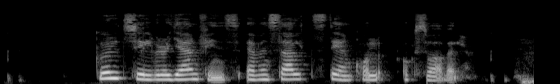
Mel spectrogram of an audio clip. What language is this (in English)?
Swedish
